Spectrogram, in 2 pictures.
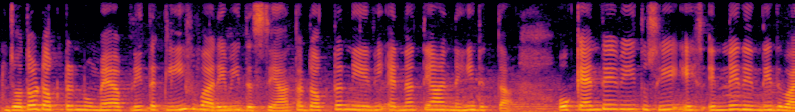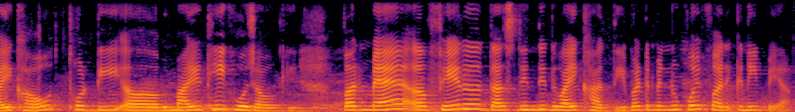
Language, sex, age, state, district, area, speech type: Punjabi, female, 18-30, Punjab, Shaheed Bhagat Singh Nagar, rural, spontaneous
